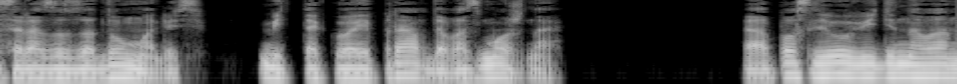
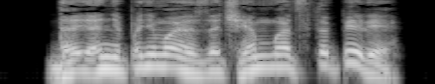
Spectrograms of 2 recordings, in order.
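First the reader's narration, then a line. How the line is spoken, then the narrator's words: Exclaiming. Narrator (Russian): воскликнул мужчина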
